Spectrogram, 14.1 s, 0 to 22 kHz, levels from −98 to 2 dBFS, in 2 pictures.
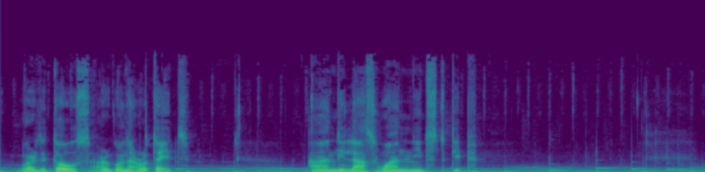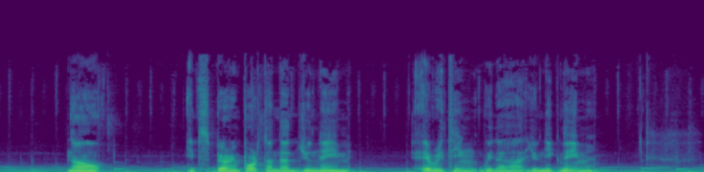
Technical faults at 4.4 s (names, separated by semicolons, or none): skip ahead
